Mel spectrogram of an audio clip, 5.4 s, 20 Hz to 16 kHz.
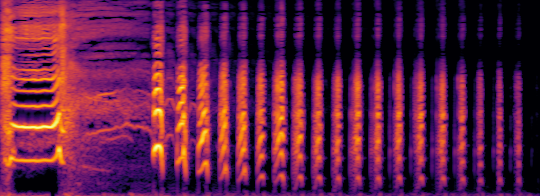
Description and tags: smiech kobiety - laughing women 01
laughing women, mic - studio projects b1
